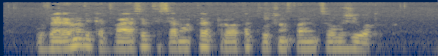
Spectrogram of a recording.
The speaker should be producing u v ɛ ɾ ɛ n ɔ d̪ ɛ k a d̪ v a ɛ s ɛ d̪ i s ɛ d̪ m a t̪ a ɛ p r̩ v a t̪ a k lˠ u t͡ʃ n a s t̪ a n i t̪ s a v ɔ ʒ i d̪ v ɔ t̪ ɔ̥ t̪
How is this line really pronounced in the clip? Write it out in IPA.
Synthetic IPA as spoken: u v ɛ ɾ ɛ n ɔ d̪ ɛ k a d̪ v a ɛ s ɛ t̪ i s ɛ d̪ m a t̪ a ɛ p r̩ v a t̪ a k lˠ u t͡ʃ n a s t̪ a n i t̪ s a v ɔ ʒ i v ɔ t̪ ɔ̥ t̪

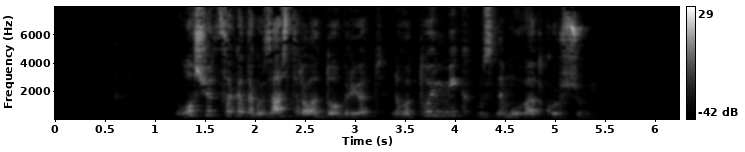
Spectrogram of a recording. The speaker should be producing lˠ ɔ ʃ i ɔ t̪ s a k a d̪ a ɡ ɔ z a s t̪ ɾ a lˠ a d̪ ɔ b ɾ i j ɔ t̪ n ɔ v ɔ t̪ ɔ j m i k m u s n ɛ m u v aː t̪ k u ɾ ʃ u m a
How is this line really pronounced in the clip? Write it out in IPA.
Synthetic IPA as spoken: lˠ ɔ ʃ i ɔ t̪ s a k a d̪ a ɡ ɔ z a s t̪ ɾ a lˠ a d̪ ɔ b ɾ i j ɔ t̪ n ɔ v ɔ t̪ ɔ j m i k m u s n ɛ m u v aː t̪ k u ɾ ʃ u m i

